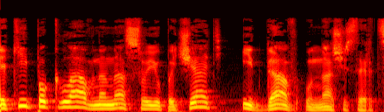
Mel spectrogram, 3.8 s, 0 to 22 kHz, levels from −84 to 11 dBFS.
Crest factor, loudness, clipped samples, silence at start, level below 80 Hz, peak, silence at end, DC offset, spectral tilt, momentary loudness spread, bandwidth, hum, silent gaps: 14 dB; -19 LUFS; under 0.1%; 0 s; -40 dBFS; -4 dBFS; 0 s; under 0.1%; -5.5 dB/octave; 7 LU; 11.5 kHz; none; none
